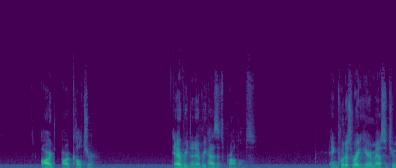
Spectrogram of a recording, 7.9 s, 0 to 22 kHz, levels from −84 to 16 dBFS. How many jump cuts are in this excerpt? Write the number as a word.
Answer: four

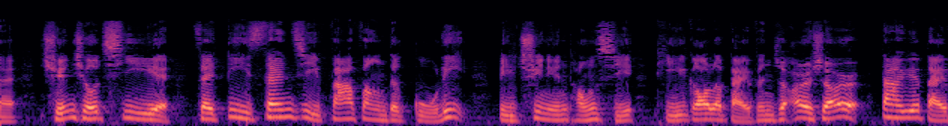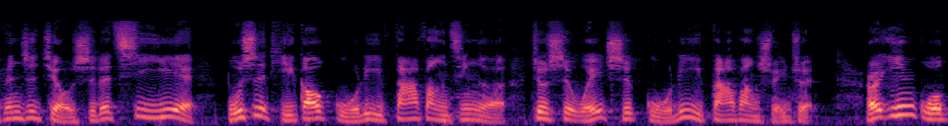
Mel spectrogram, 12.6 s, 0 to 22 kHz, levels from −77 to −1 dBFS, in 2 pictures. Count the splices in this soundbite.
one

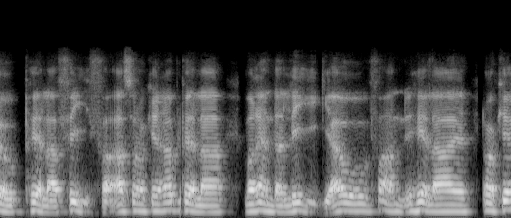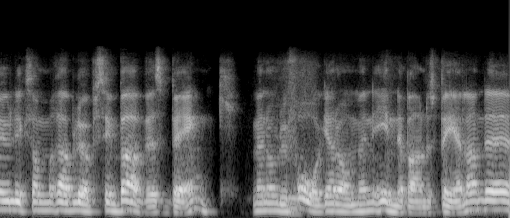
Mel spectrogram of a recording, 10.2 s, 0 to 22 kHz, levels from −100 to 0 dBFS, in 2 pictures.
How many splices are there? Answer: three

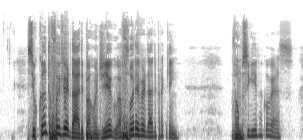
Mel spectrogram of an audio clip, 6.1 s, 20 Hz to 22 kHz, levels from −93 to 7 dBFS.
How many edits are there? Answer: zero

